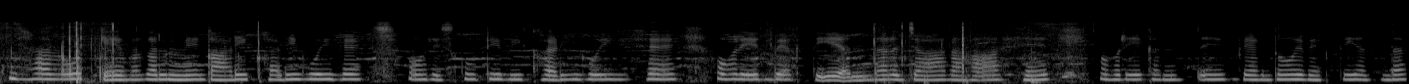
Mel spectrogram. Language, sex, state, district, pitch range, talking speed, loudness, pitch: Hindi, female, Maharashtra, Nagpur, 215-235 Hz, 120 wpm, -36 LUFS, 225 Hz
